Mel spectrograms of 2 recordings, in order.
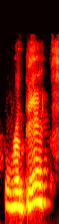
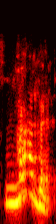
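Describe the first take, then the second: First: The stress is on the second syllable. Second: The stress is on the first syllable. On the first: The speaker calls it wrong. "not rabbit" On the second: The speaker calls it right. "It's rabbit"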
